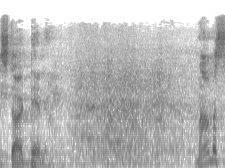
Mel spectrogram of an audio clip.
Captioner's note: crowd laughing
